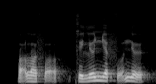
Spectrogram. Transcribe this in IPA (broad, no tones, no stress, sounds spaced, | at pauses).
ɔ̰ lˠ ø f ɔ̰ | k e lʲ ɔ ɲ ɛ f o̰ n ø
